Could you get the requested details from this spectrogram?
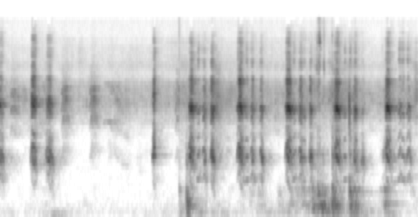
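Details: Chukar partridge giving uneven clucking notes, sparse at first, then a quicker burst of harsh chuk calls over low background rumbling.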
